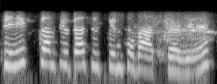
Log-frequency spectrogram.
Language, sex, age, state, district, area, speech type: Urdu, male, 45-60, Maharashtra, Nashik, urban, conversation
